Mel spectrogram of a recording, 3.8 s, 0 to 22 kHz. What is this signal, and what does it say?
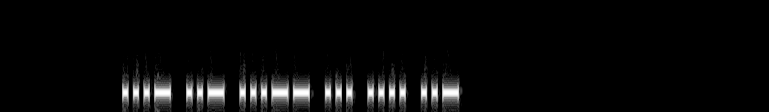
Morse code, heard as a keyed tone, about 41 wpm, 700 Hz. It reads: VU3SHU
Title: DXCC-100 Call Signs - 6 Characters - Repeated 2x - 45wpm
